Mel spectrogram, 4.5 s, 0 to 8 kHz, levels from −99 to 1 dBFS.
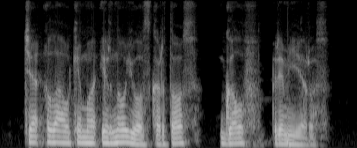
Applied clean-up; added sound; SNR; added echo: none; none; none; none.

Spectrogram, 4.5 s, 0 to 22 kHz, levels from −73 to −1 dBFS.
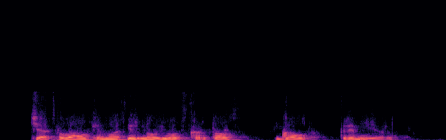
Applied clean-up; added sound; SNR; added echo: neural separator model SepFormer DNS4.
